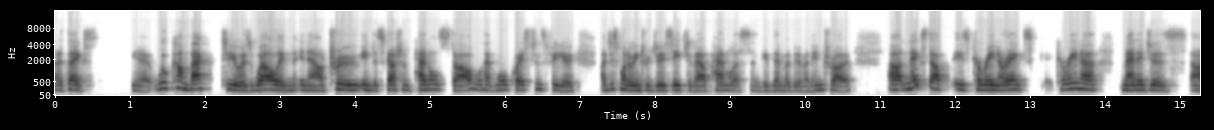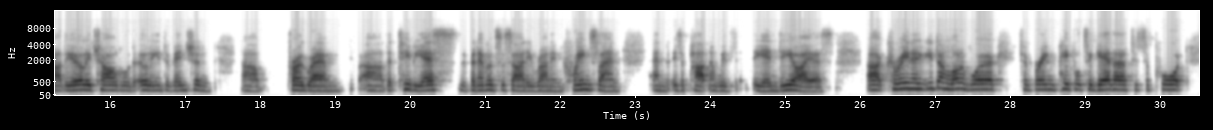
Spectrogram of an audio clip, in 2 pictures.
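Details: Adult speaker; typical speech.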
